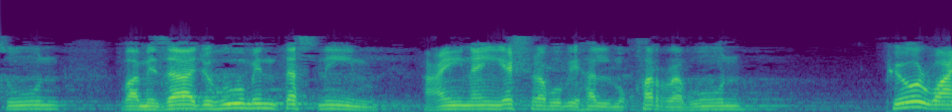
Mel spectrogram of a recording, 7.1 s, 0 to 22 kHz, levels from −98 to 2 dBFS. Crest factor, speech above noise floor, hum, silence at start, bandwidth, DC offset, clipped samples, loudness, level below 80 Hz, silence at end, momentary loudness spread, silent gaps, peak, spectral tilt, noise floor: 18 dB; 32 dB; none; 0 s; 6 kHz; under 0.1%; under 0.1%; -24 LUFS; -58 dBFS; 0 s; 13 LU; none; -6 dBFS; -8 dB/octave; -55 dBFS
